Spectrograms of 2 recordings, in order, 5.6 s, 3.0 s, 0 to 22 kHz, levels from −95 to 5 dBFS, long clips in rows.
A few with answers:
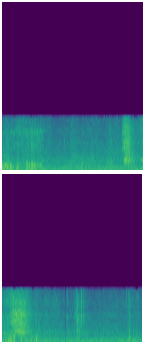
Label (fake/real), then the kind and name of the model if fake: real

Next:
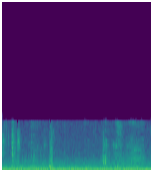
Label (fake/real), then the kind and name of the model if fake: real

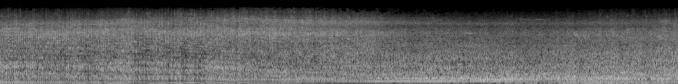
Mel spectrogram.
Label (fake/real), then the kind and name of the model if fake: fake, vocoder, BigVGAN v2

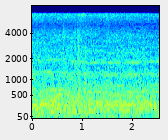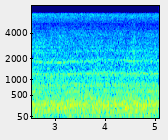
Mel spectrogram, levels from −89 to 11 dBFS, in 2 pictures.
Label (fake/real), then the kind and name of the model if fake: fake, vocoder, BigVGAN v2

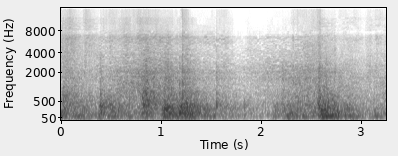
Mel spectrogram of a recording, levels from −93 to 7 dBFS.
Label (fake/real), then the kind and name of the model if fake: fake, vocoder, BigVGAN v2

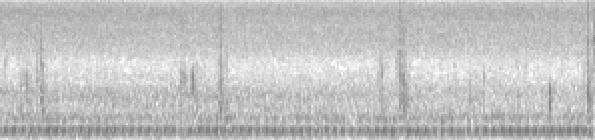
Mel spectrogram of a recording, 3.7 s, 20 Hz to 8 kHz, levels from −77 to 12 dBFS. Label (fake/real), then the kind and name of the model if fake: real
